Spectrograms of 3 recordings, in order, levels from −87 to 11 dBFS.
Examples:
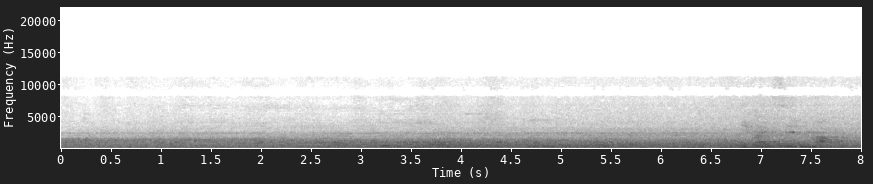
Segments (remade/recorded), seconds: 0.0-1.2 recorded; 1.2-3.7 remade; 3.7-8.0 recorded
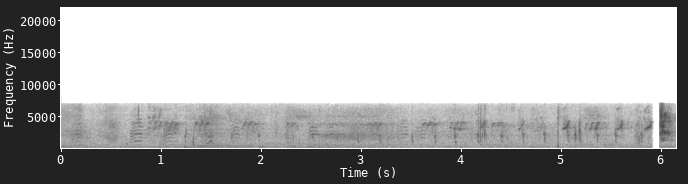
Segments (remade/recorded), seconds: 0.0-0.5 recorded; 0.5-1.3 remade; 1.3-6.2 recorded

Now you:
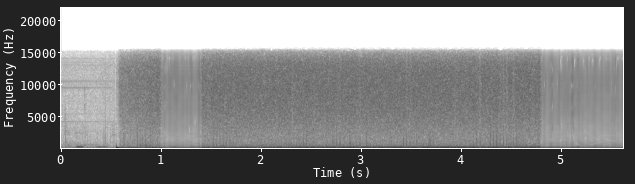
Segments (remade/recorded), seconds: 0.0-1.0 recorded; 1.0-1.4 remade; 1.4-4.8 recorded; 4.8-5.6 remade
